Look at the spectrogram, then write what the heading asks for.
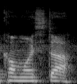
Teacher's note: in Murcia, of course, they cut the S's off. So they speak informally, but they cut the S off.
